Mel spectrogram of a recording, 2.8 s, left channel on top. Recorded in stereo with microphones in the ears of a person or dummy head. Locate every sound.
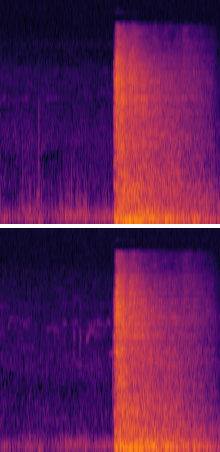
1.4 s an explosion: 5° left (ahead or behind), 1.8 m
